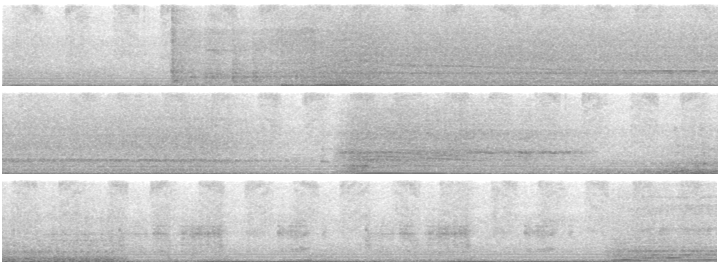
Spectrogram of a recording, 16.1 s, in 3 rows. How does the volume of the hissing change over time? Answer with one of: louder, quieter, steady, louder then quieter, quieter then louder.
steady.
